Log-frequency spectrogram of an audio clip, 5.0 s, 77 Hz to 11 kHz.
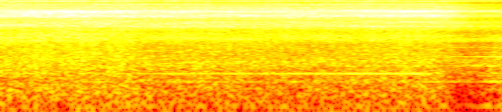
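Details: Renner RS TOP 7.5 kW screw compressor, about 1 m³/min, built 2013, just under 5,000 hours, freshly serviced with new separator and filters: steady loud airy hiss with a faint even hum, no knocking or rattle; running normally.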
